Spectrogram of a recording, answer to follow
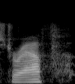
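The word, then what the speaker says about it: Jirav: uh forecasting solution is draff um sounds like the animals spelled with a j j i r a v um is a platform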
